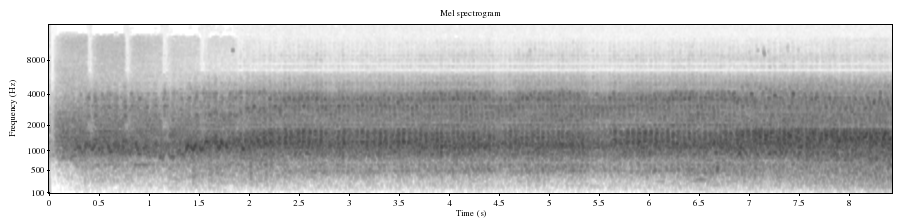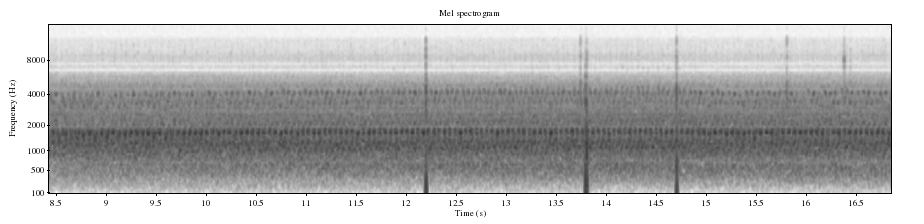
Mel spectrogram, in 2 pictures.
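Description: RC rock crawler's electric motor and gearbox running steadily, with its tyres on gravel, heard up close from a camera mounted on the chassis and growing slightly louder. A few sharp clicks come in the last few seconds.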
